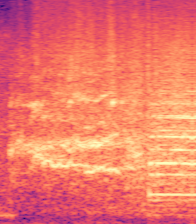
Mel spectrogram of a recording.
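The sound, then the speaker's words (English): Car speeding into moving traffic: a loud, sustained high-pitched whine of engine and squealing tires that wavers steadily, then jumps to a new, stronger tone near the end. “The car driven by Tony speeds into moving traffic, headlights blazing.”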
